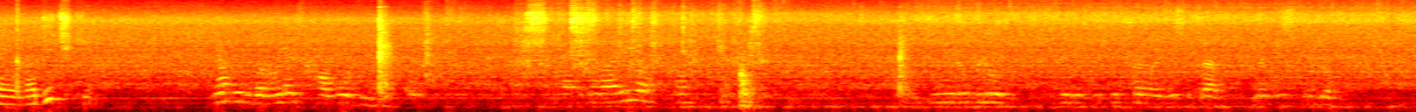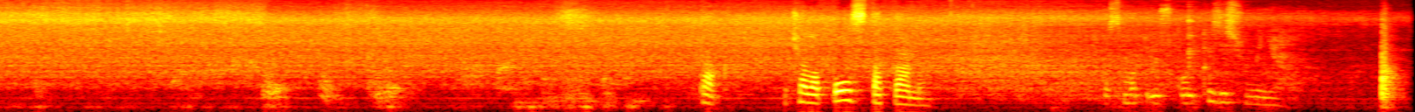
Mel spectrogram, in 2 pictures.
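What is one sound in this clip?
Water runs from a tap and splashes steadily.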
